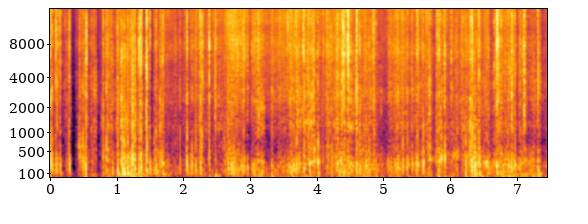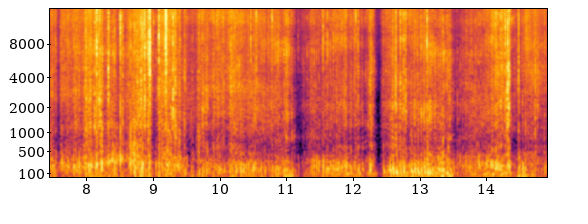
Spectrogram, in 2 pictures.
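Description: Long nails on both hands scratch and tap the weave of a hollow, medium rectangular woven wicker basket. The result is a dense, continuous stream of dull, low scratching and tapping, with most of the energy in a boomy low range around 100 Hz and almost no bright high end.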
